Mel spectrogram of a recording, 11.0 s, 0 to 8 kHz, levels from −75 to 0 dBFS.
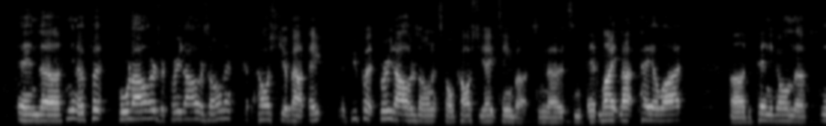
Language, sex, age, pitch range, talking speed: English, male, 40-59, 130-180 Hz, 225 wpm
